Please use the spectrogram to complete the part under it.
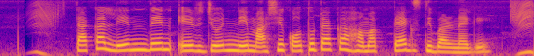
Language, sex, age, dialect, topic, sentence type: Bengali, female, 18-24, Rajbangshi, banking, question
